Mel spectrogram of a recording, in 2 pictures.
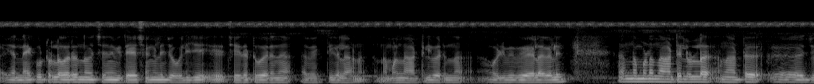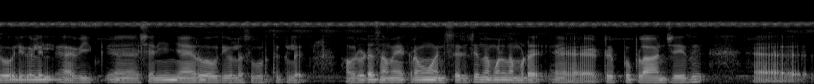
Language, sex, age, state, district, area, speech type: Malayalam, male, 30-45, Kerala, Kottayam, rural, spontaneous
